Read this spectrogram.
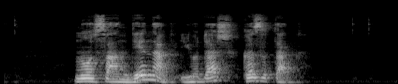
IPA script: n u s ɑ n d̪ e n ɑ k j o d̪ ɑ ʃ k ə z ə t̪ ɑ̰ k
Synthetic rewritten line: n o s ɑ n d̪ e n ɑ k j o d̪ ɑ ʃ k ə z ə t̪ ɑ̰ k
